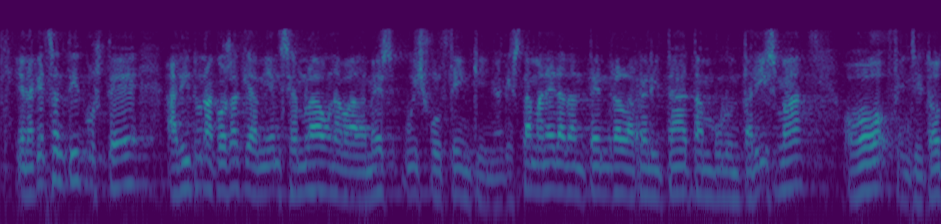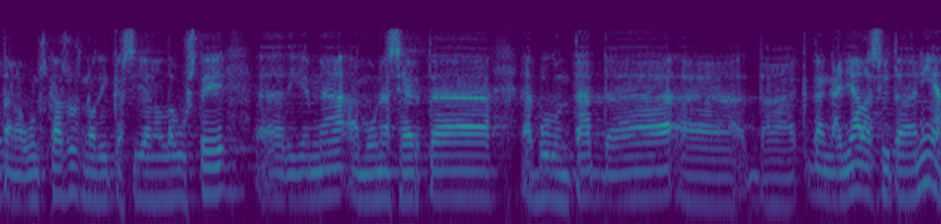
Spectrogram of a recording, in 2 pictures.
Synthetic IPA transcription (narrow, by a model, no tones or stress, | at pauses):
iənəkɛt̪sənt̪it̪̚bust̪ɛ | aðit̪unəkɔzəkəːmiəmsɛmbləunəβəɣaðəmezwiʃfulˠθiŋkiŋəkɛst̪əməneɾəðənt̪end̪ɾələreəlit̪at̪əmbulunt̪əɾizmə | ofinzit̪ot̪ənəlˠɣunskazuznoðit̪̚kəsiənəlˠd̪əβust̪ɛ | d̪iɣɛmnəʔːmbunəsɛɾt̪əbulunt̪at̪̚d̪ə | d̪əd̪əŋɡəɲaləsiwt̪əðəniə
